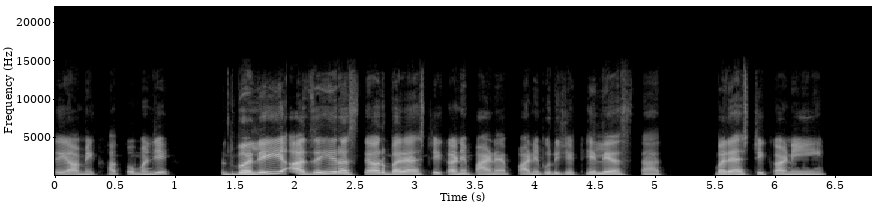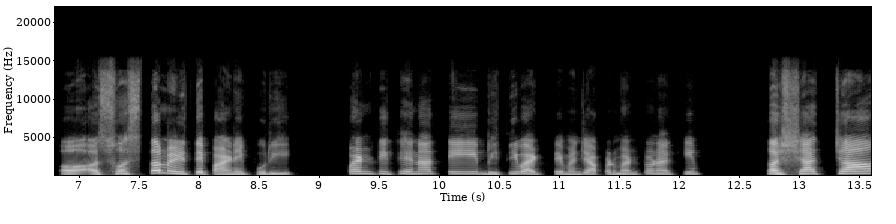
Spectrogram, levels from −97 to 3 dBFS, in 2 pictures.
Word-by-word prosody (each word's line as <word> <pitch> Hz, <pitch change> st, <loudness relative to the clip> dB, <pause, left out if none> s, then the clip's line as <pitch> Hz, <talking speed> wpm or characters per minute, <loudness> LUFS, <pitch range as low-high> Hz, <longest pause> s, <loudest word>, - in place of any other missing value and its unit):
ते 210 Hz, -, -4 dB
आम्ही 185 Hz, 0 st, -2 dB
खातो. 165 Hz, -, -8 dB
म्हणजे 190 Hz, +6 st, -4 dB, 0.6 s
भले 215 Hz, 0 st, +5 dB
ही 275 Hz, -, 0 dB, 0.2 s
आजही 215 Hz, +7 st, +1 dB
रस्त्यावर 220 Hz, -1 st, +1 dB
बऱ्याच 195 Hz, -1 st, +1 dB
ठिकाणी 200 Hz, +1 st, -1 dB
पाण्या 165 Hz, -1 st, -2 dB
पाणीपुरीचे 180 Hz, +4 st, -5 dB
ठेले 175 Hz, -4 st, -1 dB
असतात, 150 Hz, -2 st, -5 dB, 0.5 s
बऱ्याच 185 Hz, 0 st, +1 dB
ठिकाणी 175 Hz, -1 st, -4 dB, 0.4 s
अ, -, -, -3 dB
अ, 215 Hz, -, +1 dB
स्वस्त 250 Hz, -, -2 dB
मिळते 245 Hz, -6 st, +4 dB
पाणीपुरी, 165 Hz, -4 st, -1 dB, 0.5 s
पण 270 Hz, 0 st, +3 dB
तिथे 260 Hz, +1 st, -3 dB
ना, 260 Hz, 0 st, +3 dB
ती 255 Hz, 0 st, -2 dB
भीती 225 Hz, +2 st, -6 dB
वाटते. 175 Hz, -, +1 dB
म्हणजे 185 Hz, +3 st, -5 dB
आपण 210 Hz, +3 st, -3 dB
म्हणतो 225 Hz, +1 st, -5 dB
ना, 230 Hz, -1 st, -1 dB
की 230 Hz, +4 st, -10 dB, 0.6 s
कशाच्या 265 Hz, +5 st, +5 dB
200 Hz, 145 wpm, -24 LUFS, 180-240 Hz, 0.6 s, भले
